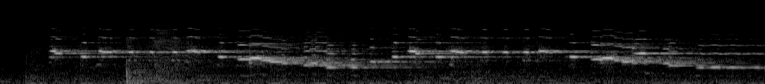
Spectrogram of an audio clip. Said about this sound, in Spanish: Pedro y el Lobo es un cuento sinfónico compuesto por Sergei Prokofiev. El pájaro por la flauta.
